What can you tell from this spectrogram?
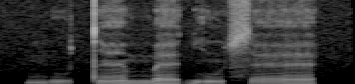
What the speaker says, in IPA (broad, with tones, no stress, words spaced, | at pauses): mu˨tɛ̃˨˦ mɛ˧ɡũ˨ sɛ˨˦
